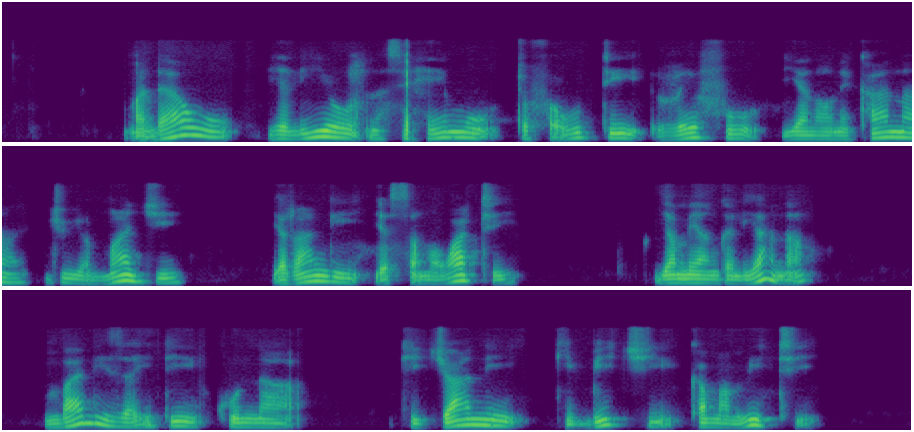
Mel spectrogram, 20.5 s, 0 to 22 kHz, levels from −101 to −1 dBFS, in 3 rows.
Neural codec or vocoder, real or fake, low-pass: codec, 24 kHz, 1.2 kbps, DualCodec; fake; 7.2 kHz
